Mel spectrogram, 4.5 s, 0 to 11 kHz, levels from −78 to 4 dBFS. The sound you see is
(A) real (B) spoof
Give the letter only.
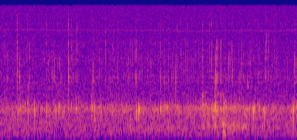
A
